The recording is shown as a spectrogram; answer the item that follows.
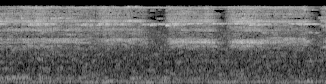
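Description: Electric high-pressure hot-water jet machine spraying steadily into a stainless steel tank, a continuous hiss of water.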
